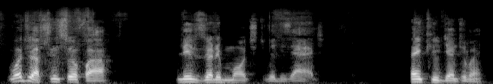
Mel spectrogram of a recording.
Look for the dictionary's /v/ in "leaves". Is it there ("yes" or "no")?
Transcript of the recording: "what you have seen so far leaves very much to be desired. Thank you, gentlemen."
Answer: yes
